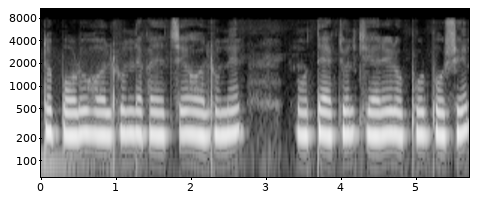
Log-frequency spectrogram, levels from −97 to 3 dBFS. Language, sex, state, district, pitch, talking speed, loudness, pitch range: Bengali, female, Jharkhand, Sahebganj, 225 Hz, 125 wpm, -13 LUFS, 220-230 Hz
